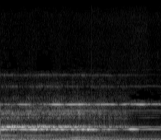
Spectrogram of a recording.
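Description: A telephone rings continuously in a Halloween video game, a steady bright electronic trill with sustained tones that hold evenly throughout, fairly loud and close with no talking.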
